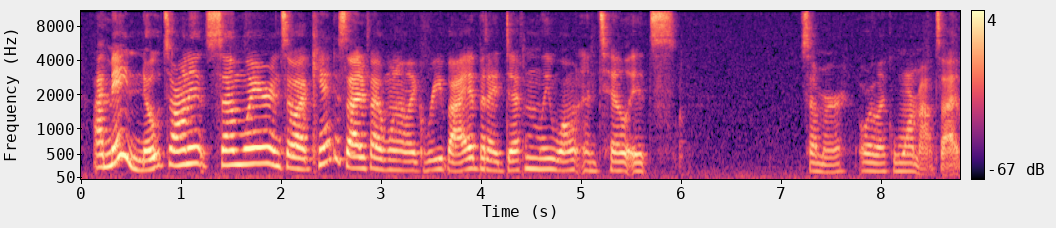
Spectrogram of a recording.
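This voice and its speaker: Using an ordinary speaking voice, a woman talks at a moderate pace with a medium pitch and lively intonation. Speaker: tea vlogger. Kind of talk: casual vlog review. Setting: filming at home in her room. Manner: chatty with many fillers.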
